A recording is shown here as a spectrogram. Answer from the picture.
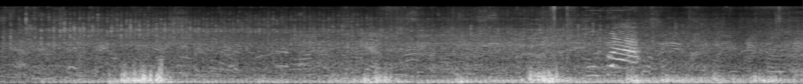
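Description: A motor vehicle running with a steady low hum that grows louder from about a second in.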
